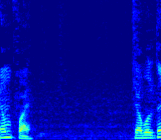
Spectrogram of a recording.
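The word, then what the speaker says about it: φ: अब ये क्या होता है, इसको बोलते हैं हम फाई। क्या बोलते हैं, फाई। ये स्पेलिंग नहीं है, मैं एक चीज बता रहा हूँ कि फाई समझ में आए जैसे, ठीक है।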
